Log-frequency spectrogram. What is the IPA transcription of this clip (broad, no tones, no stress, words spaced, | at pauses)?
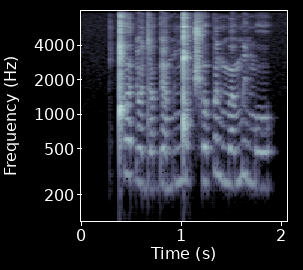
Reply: ǃʰə ɗɵdœ ɠɛmiŋ͡ǃu t͡ʃʰəpœn mœmimo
